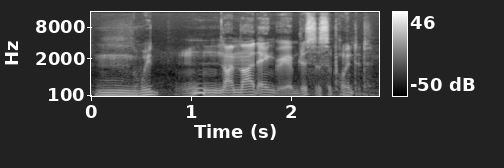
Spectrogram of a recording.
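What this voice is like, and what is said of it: Disappointed father voice. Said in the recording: “father disappointed accent ... I felt the disappointment in your voice.”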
